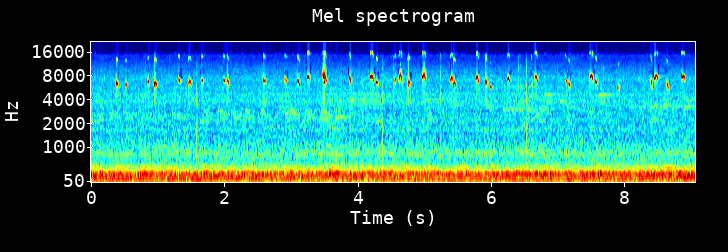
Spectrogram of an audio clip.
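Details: Black-capped chickadee in the nest giving a steady stream of tiny high-pitched chips and ticks, spaced irregularly a fraction of a second apart, against a constant low rumbling background.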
